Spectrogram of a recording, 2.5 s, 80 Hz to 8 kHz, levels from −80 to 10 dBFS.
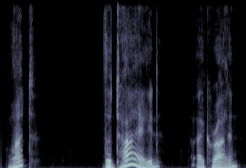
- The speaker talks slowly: Yes, slow, 120 wpm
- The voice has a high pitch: No, medium, 160 Hz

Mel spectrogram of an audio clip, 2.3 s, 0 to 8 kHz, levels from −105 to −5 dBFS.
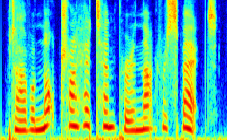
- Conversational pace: No, fast, 265 wpm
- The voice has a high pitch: Yes, very high, 260 Hz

